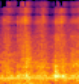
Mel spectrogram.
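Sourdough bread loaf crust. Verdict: Crispy.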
